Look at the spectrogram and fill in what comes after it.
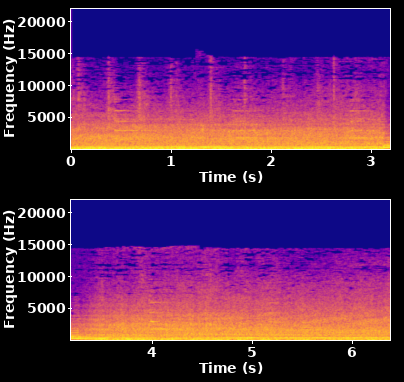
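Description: Amtrak Acela Express electric trainset pulling into the station and rolling past at low speed: a steady rumble of the power car and coaches on the rails, with a brief tone about three seconds in.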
